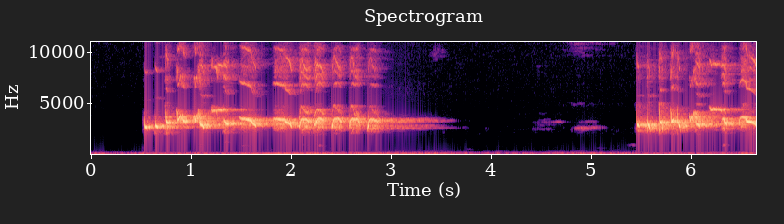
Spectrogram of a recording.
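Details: Loud orange-headed thrush song in the ngeplong style, meant to prompt a caged bird. A rich, rolling warbled phrase lasts about three seconds, followed by silence and a second phrase beginning. Steady low hum.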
